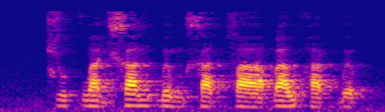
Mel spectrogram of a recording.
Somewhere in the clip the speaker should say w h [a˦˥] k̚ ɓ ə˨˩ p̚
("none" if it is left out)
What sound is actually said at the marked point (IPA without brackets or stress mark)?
a˨˩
